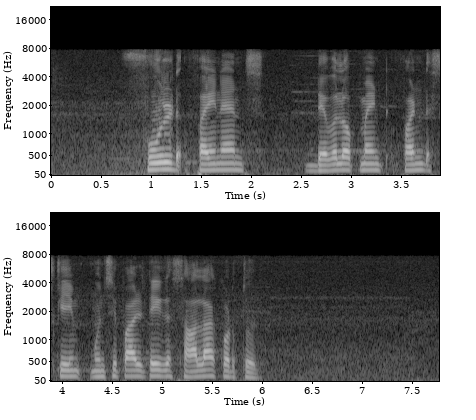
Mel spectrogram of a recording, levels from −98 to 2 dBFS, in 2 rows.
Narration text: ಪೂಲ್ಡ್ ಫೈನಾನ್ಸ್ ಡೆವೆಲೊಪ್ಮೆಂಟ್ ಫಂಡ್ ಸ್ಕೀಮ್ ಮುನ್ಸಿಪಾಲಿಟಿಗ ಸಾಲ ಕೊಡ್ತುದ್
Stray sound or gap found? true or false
false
